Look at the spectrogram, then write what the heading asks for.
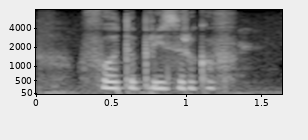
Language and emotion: Russian, neutral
